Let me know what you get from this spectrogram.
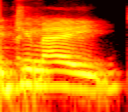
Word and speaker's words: Dumais: Yeah, Dumais.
